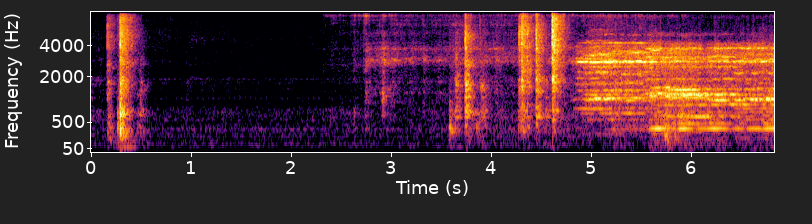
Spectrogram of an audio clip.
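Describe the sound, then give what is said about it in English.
A sharp click and a few mechanical knocks, then a gramophone record begins playing with the cabinet doors closed, its music and singing sounding muffled and boxed-in as it carries on steadily to the end. “Okay, so the doors are closed right now. You can hear it, but listen to how it opens up when you, well, open the door.”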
